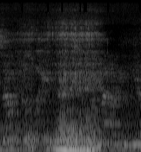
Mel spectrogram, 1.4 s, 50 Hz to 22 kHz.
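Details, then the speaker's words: Sleeping 100-pound Labrador lying on owner as a pillow: a single low, rumbling snoring breath in a quiet room; ordinary snoring during sleep. "today I'm the human pillow for this big bingy baby he was snoring but he heard me say his name oh there he goes again"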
